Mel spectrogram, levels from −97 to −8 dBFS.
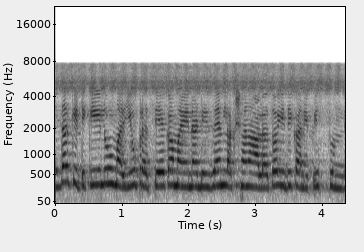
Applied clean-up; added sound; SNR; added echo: none; Cricket; 14 dB; reverberation time 1.9 s.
